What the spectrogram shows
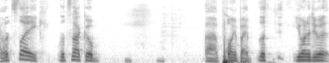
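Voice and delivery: loud stutter, tripping over words and restarting. Planning how to go through the movie with another speaker, stuttering a lot. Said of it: "I'm, like, stuttering so much".

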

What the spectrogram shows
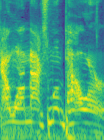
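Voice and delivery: high, squealing, greedy power-hungry voice. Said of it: "'cause it's like".

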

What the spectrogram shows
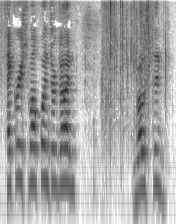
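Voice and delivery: muffled speech through a mouthful. Tasting flavored almonds and recommending them: talking with mouth full. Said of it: "talking with my mouth full".

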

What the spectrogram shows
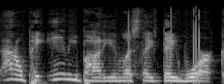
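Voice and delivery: acted-out, toned-down, mild yell. Retelling what he yelled back after a complaint: imitating someone yelling. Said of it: "And you know what he yells at me?".

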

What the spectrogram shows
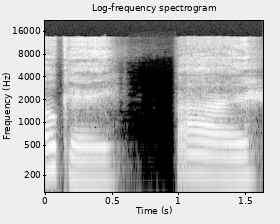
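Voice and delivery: barely audible, very soft, hushed voice. Retelling the end of a phone call with their husband, in a very quiet voice. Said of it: "in a very quiet voice".

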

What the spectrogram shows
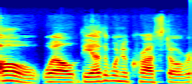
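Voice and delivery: ordinary talk, nothing marked

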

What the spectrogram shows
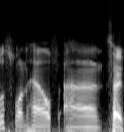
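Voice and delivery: ordinary delivery, nothing marked

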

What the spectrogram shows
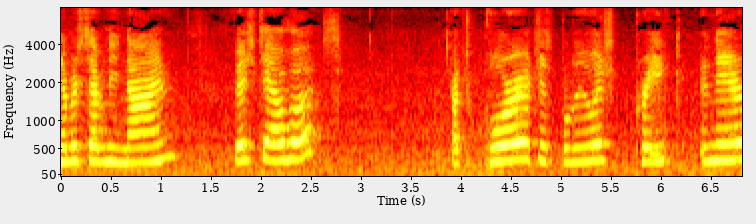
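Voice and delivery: talking while chewing, mouth full. Reading out item numbers while eating, talking while chewing. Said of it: "sorry about my chewing".

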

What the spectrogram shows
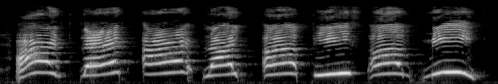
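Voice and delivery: very high, very loud, very slow booming roar. Reading a story aloud, a character repeats himself after going unheard; roared. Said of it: "roared Mr".

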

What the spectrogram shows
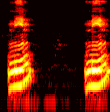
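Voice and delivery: nin, rising second tone. Demonstrating the rising tone on a syllable, rising tone. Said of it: "because the tone on it is the rising tone".

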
